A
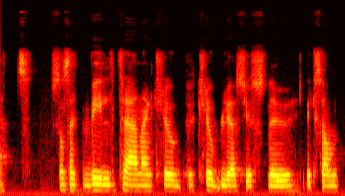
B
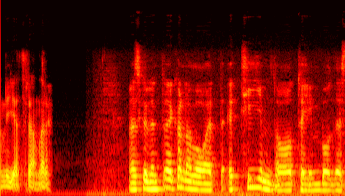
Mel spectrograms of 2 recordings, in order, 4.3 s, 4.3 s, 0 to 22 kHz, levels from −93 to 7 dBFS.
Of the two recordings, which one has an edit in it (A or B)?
A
